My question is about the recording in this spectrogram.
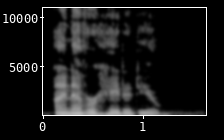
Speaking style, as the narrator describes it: Tim says evenly

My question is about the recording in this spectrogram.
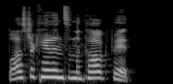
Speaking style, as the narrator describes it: Anakin yelled

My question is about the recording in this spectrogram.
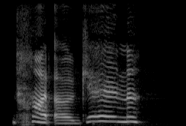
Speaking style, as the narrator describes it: he groaned

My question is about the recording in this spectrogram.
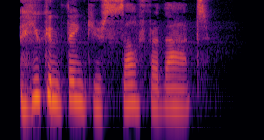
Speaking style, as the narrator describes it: Beckett said sharply

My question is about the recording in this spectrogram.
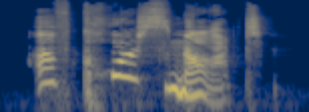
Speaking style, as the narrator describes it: Leia snapped

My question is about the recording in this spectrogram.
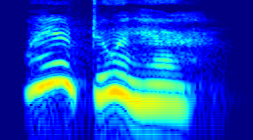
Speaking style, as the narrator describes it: slurs out

